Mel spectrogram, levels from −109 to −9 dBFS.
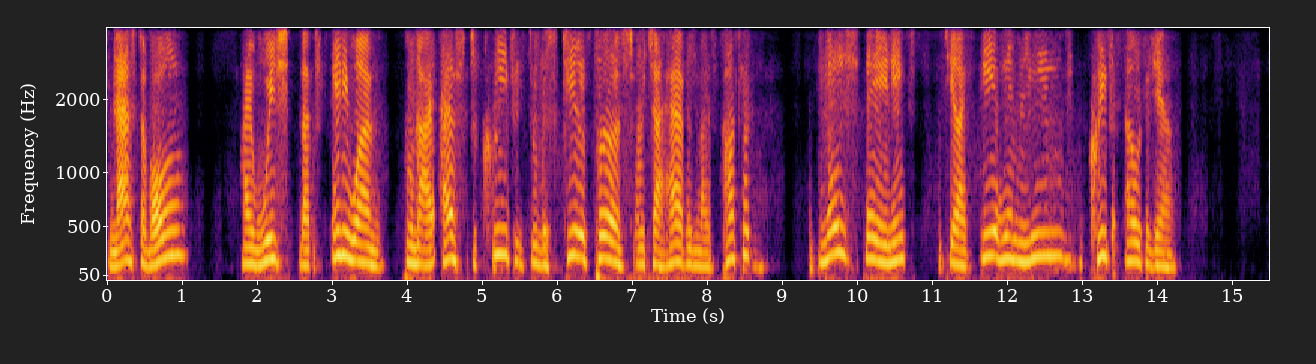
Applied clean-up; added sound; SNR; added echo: neural mask model Resemble Enhance denoiser.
